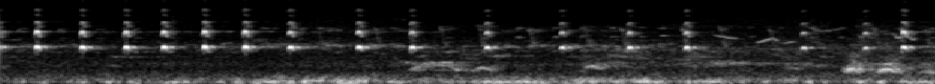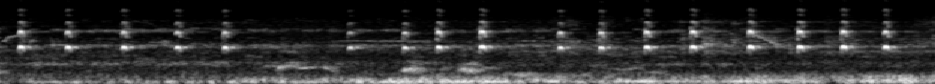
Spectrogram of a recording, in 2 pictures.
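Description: A squirrel gives a fast run of sharp, high chirps, several each second, over faint background rumble.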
